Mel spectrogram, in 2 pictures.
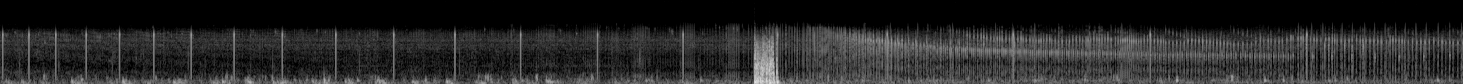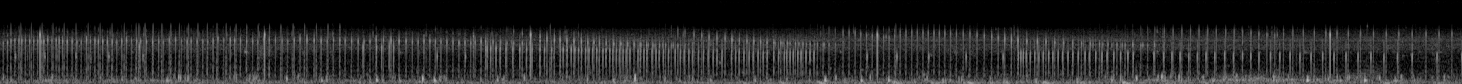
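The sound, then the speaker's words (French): A continuous fizzing crackle of dense tiny clicks and pops in canal water, like sparkling water, broken by one sharp loud impact partway through, followed by faint wavering tones. No one speaks. “Comme le pétillement, comme si le canal c'était une eau pétillante.”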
